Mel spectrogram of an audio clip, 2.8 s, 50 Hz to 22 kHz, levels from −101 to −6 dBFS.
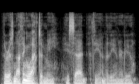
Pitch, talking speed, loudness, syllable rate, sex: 90 Hz, 300 wpm, -19 LUFS, 7.1 syllables/s, male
